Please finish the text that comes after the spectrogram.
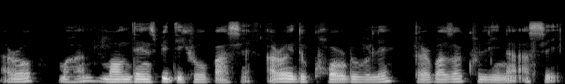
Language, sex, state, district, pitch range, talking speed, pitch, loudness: Nagamese, male, Nagaland, Kohima, 115-125 Hz, 170 wpm, 120 Hz, -19 LUFS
